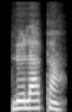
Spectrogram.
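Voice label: "le lapin", French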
